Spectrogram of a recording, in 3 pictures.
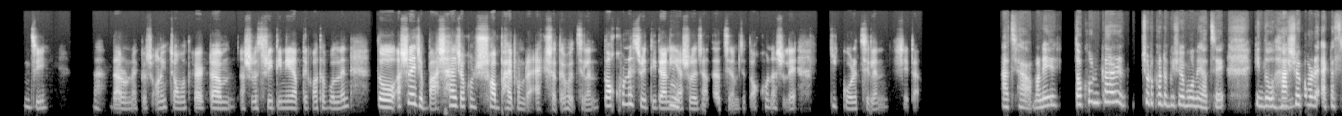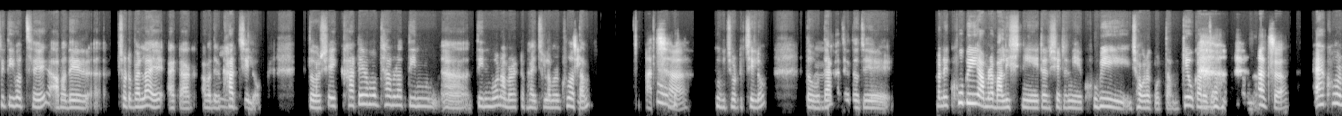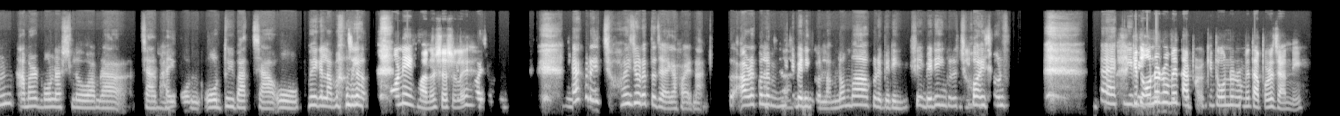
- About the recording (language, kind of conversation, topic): Bengali, podcast, পরিবারের সঙ্গে আপনার কোনো বিশেষ মুহূর্তের কথা বলবেন?
- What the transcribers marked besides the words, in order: tapping; chuckle; laughing while speaking: "হয়ে গেলাম আমরা ছয় এখন এই ছয় জনের তো জায়গা হয় না"; unintelligible speech; laughing while speaking: "ছয় জন একই বেডিং এ শুয়েছিলাম"; unintelligible speech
